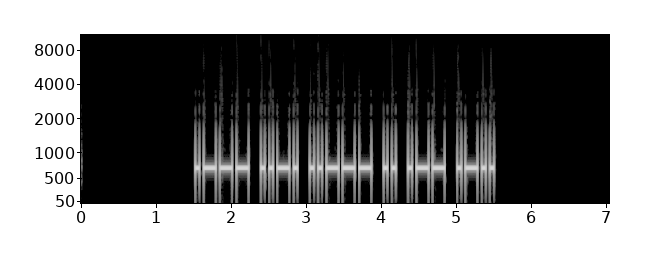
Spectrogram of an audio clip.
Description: Morse code, heard as a keyed tone, about 22 wpm, 700 Hz. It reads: JF2IWL
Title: Call Signs Repeated 2x - 22wpm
